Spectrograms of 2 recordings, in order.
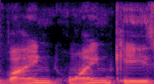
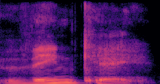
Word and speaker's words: Weinke: whose name was actually, I think it would have been pronounced in German, Weinke. But when you look at it in English, it looks like it would be pronounced wine key.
